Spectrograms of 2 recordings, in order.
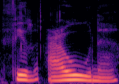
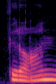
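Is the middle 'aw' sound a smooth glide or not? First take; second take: smooth glide; not smooth. First: The middle 'aw' is a smooth soft glide. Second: The middle 'aw' is not a smooth soft glide. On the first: The speaker calls it right. "عو مدلین" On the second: The speaker calls it wrong. "فرعون نہیں"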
